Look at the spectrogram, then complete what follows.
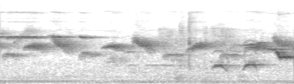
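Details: White-rumped shama song used as a lure to provoke a lazy caged shama into singing: rich, varied whistled phrases, some rising and falling, others slurred and buzzy, delivered in quick bursts over a low steady background hum.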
